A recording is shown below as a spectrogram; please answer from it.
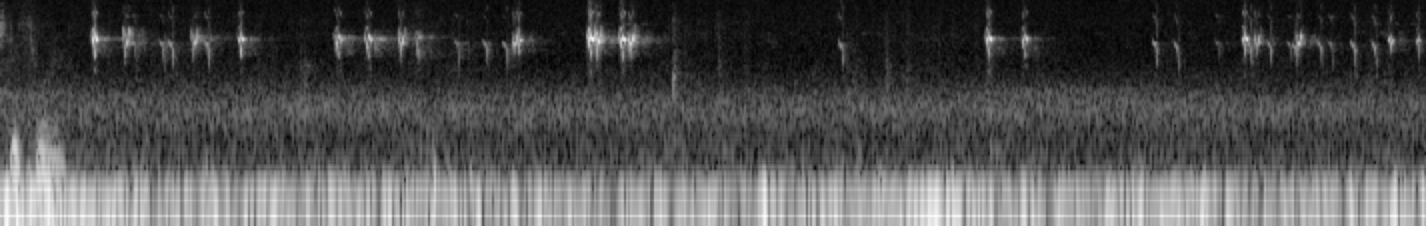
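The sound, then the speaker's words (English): Many quick, high chirps and tweets from birds flying around a net, in scattered bursts over a steady low rumble, with occasional soft thumps. “Birds are really flying around. I got two in the net here.”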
